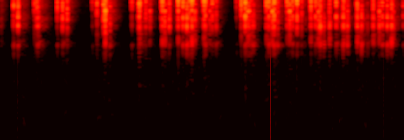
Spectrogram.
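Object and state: Glass candle jar filled with wax.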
